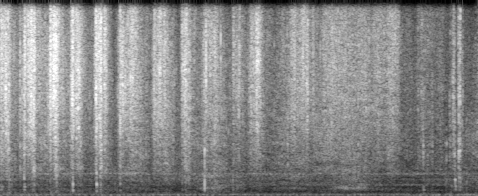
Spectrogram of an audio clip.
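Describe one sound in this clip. Leaves rustle as a plant is pulled and handled.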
